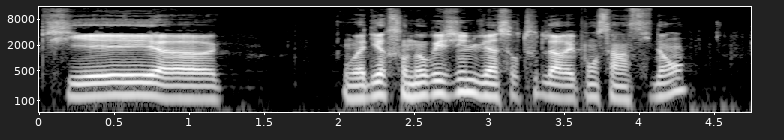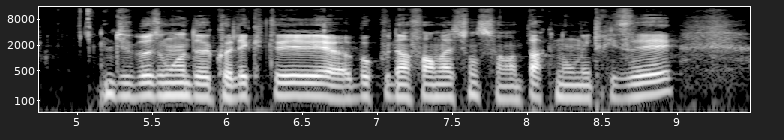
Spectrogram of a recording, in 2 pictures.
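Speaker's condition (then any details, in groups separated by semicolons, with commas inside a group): No condition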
